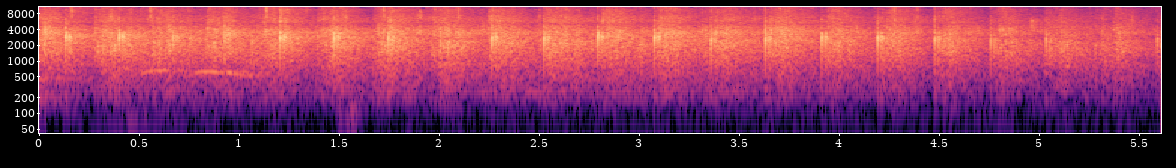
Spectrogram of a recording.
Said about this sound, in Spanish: Denle un aplauso a Él.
